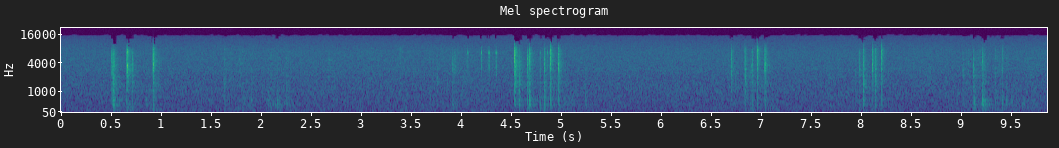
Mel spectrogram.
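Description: Long acrylic nail tips from both hands tap and click quickly and repeatedly on a solid varnished wooden tabletop. The sound is a series of short bursts of sharp, bright clicks that die away almost instantly, separated by quiet pauses over a faint steady hiss.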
